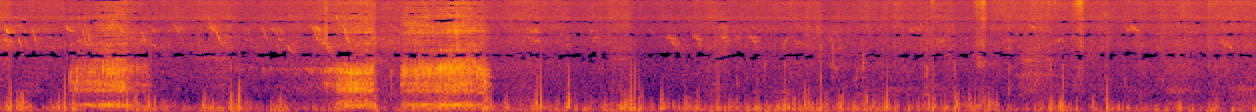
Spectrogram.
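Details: Heavy purebred Nelore, Brahman and Guzerá cattle, about one tonne each and fat, on their way to slaughter. Within the first four seconds come two or three loud, deep, drawn-out moos, followed by low rumbling and clattering handling noise.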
